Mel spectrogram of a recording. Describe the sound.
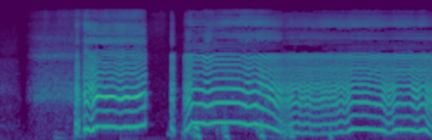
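Reedy hooting from a carrot with a drinking-straw reed: a short buzzing note, a brief gap, then a long sustained tone whose pitch dips and wobbles before steadying to the end.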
